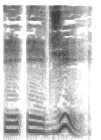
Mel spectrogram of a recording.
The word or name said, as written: eeg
